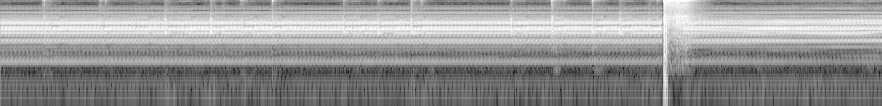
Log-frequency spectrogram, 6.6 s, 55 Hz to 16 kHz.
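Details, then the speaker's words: Refrigerator compressor drawing over 2 amps, tested with overload/PTC and jumpered: steady loud electrical buzz, starts briefly then hums again, stalled and unable to start, amps stay high; compressor suspected seized. "Nah, ini nyala. Nyala sebentar tadi cuma berdenggung lagi ya. Tuh, tidak kuat jalan."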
